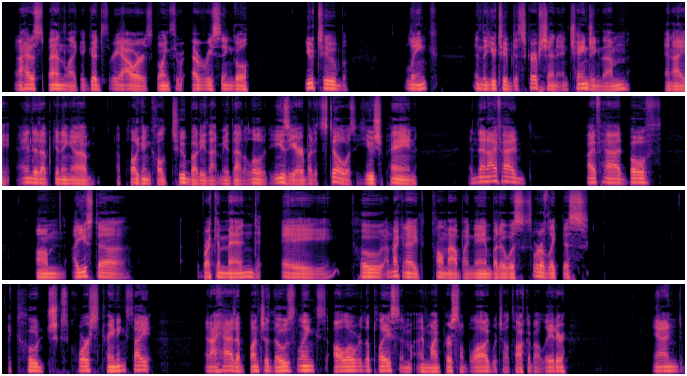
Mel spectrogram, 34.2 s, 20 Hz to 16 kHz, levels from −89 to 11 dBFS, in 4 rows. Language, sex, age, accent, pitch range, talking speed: English, male, 10-29, American, 100-125 Hz, 185 wpm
